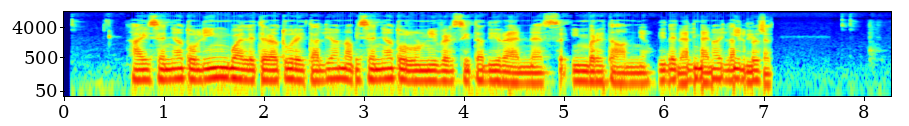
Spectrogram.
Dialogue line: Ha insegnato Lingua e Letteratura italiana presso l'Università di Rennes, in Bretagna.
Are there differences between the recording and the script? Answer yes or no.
yes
